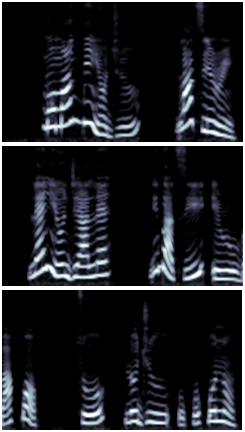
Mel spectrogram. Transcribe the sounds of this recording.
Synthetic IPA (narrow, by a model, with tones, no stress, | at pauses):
mõ˧mãː˦n̩˦ɡ͡bĩ˦˨j̃ɔ̃˨d͡ʒu˨˦ | la˦ti˧˨ɾ̃ĩ˨ | lɛ˦j̃ĩ˦˨o˦n̩˦d͡ʒɛ˧a˧lɛ˦ | nĩ˦ɡ͡ba˦˨ti˨˦e˦˨ɾo˨o˨ba˨˦k͡pɔ˦˨ | to˦ | lo˦d͡ʒu˦o˨k͡po˨˦k͡po˦nãː˦˨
